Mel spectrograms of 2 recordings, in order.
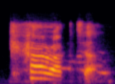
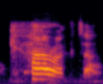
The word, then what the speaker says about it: character: So you have the next word, addition, character, quantity, bachelor. Now, for all these ones, options B, C, and D have their stress on the first syllable. Bachelor, quantity, character. It's not character, it's character.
